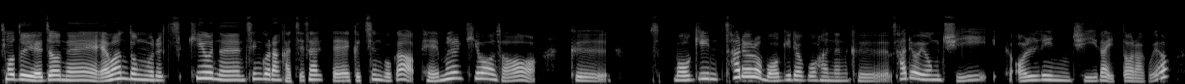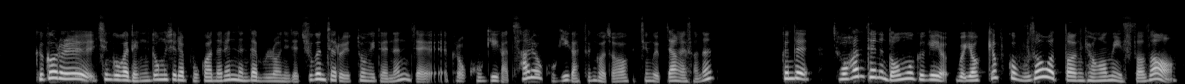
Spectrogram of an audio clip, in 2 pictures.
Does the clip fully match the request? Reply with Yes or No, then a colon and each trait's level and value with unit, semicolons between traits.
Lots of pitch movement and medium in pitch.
No: wide, 5.9 semitones; high, 200 Hz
